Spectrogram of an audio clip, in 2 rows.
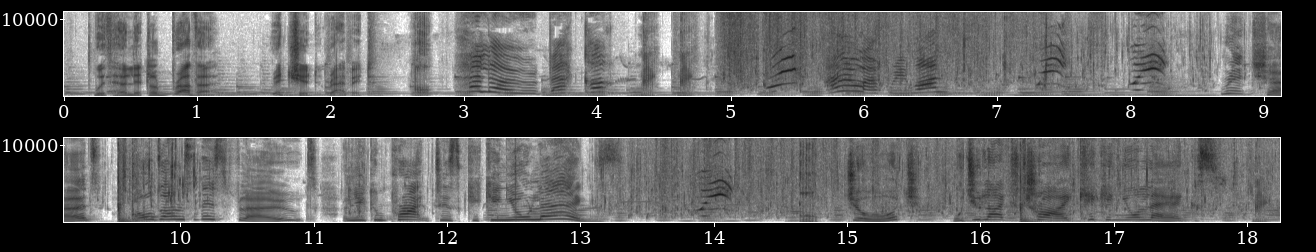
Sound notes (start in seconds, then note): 2.6 oinks; 5.1 squeaks; 7.1 richard squeaks; 14.0 squeaks; 18.0 oinks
